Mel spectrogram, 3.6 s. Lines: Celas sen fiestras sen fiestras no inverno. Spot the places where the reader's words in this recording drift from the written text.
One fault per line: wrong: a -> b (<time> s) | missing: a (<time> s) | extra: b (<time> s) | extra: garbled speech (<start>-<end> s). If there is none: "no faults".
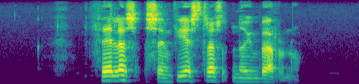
missing: sen fiestras (2.2 s)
